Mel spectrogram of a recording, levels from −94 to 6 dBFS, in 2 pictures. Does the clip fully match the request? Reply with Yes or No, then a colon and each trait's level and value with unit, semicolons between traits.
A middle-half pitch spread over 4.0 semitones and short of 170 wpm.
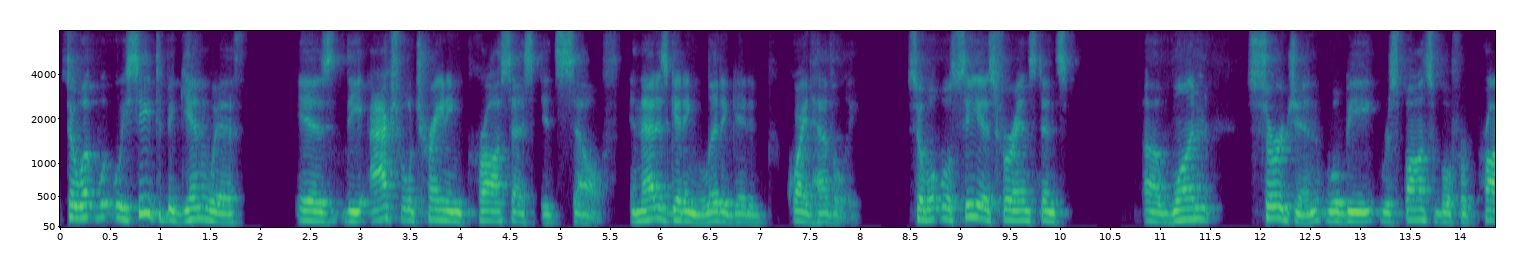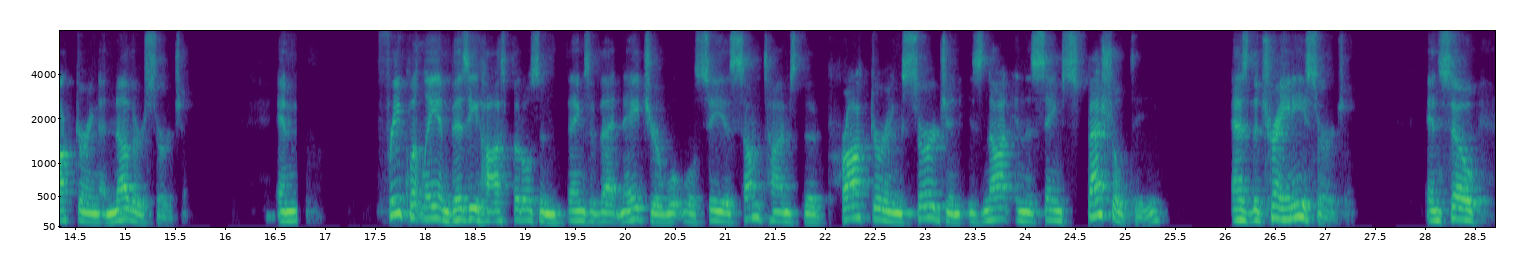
Yes: average, 4.8 semitones; average, 140 wpm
